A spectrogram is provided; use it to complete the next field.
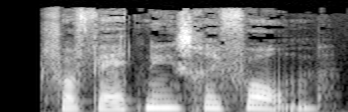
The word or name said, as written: forfatningsreform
